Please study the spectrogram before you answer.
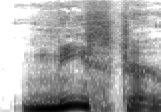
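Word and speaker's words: Dniester: independence the area around the Neer River with a silent D wanted independence from Mula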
